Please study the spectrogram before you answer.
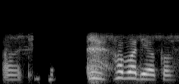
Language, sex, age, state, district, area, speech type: Assamese, female, 18-30, Assam, Golaghat, rural, conversation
